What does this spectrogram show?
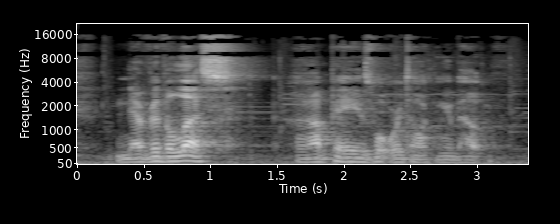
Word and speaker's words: rapé: for this i think one is difficulty pronouncing the portuguese r sound the other could be its similarity to the other word that's spelled r-a-p-e nevertheless ha-pay is what we're talking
